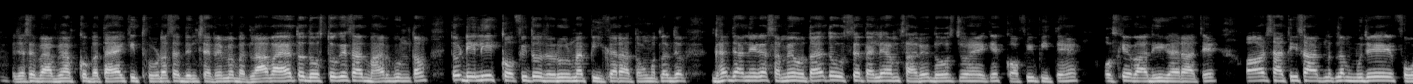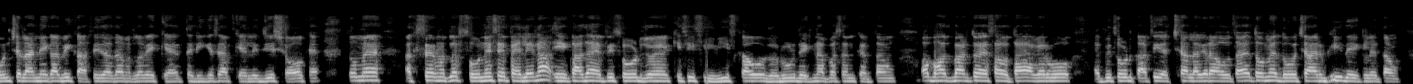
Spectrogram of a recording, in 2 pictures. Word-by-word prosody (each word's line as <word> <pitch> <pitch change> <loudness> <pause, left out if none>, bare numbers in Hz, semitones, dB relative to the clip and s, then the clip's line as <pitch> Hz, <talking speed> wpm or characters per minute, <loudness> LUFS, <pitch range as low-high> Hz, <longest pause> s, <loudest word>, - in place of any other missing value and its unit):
जैसे 135 +4 +1
मैंने 140 0 +2
आपको 145 +2 0
बताया 140 +2 +3
कि 150 +1 0
थोड़ा-सा 145 +2 +1
दिनचर्या 135 0 0
में 150 0 0
बदलाव 135 +4 +2
आया 155 +1 +5
है, 175 - +4
तो 190 +3 +1
दोस्तों 165 +2 +2
के 185 - +4
साथ 180 -1 +2
बाहर 145 +3 0
घूमता 155 +2 -1
हूँ। 185 - -3 0.2
तो 210 - +3
डेली 185 +1 +3
1 210 - -3
कॉफ़ी 180 0 +1
तो 185 -1 +2
ज़रूर 160 +1 +3
मैं 165 -1 +3
पीकर 150 +1 +1
आता 140 -1 -1
हूँ। 145 - -2
मतलब 150 +1 -1
जब 160 -1 -1 0.3
घर 180 +7 +2
जाने 180 -1 +2
का 190 - +3
समय 175 +1 0
होता 175 0 +2
है 190 - +1
तो 195 -1 +2
उससे 175 +2 -1
पहले 165 +1 +1
हम 170 -1 +1
सारे 150 0 0
दोस्त 155 0 0
जो 160 0 -1
हैं 155 0 0
1-1 160 +2 -3
कॉफ़ी 135 +5 -2
पीते 145 0 -3
हैं। 170 +2 -3 0.3
उसके 170 +4 -1
बाद 145 -2 +1
ही 155 +1 +2
घर 145 -1 +2
आते 135 +2 0
हैं 165 +1 -3 0.3
और 175 +2 +2
साथ 165 -1 -1
ही 180 - +3
साथ 170 -2 +2
मतलब 170 +2 -1
मुझे 160 +2 +2 0.3
फ़ोन 150 +1 +1
चलाने 155 -1 +1
का 155 - +1
भी 155 +1 0
काफ़ी 140 +1 -3
ज़्यादा 145 0 -1
मतलब 145 +1 -5
एक 145 -2 -4
कह 135 0 -4
तरीके 135 +1 -4
से 150 - -3
आप 145 - -2
कह 135 - -4
लीजिए 140 +2 -2
शौक़ 140 0 -3
है। 145 - -4 0.3
तो 180 - -2
मैं 190 +1 +2 0.3
अक्सर 175 +5 -1
मतलब 175 +2 0
सोने 165 +1 +1
से 185 0 +1
पहले 165 0 +2
ना 210 +2 +3
1 160 -1 +2
आधा 165 +2 +3
एपिसोड 160 0 0
जो 155 +1 +1
है 155 -1 +1
किसी 160 +1 -2
सीरीज़ 145 0 -2
का 155 - +2
वो 155 0 +2
ज़रूर 140 +3 0
देखना 145 +1 -1
पसंद 145 0 -5
करता 135 +1 -4
हूँ 145 0 -5 0.3
और 175 - +1
बहुत 170 -1 +2
बार 170 0 +1
तो 180 - +1
ऐसा 165 +1 +1
होता 160 +1 +2
है 160 - +1
अगर 155 +1 +1
वो 160 0 +1 0.3
एपिसोड 155 +3 -1
काफ़ी 145 +3 0
अच्छा 155 +2 -2
लग 155 0 +1
रहा 160 -1 +2
होता 150 +2 0
है, 175 - +1
तो 180 +1 +1
मैं 175 -1 +1
2-4 155 0 +1
भी 175 +4 +1
देख 150 -3 -1
लेता 145 -1 -2
हूँ। 135 -2 -5
155 Hz, 255 wpm, -18 LUFS, 145-170 Hz, 0.3 s, आया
